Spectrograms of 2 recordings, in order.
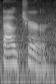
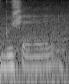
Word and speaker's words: Boucher: Yeah, I was saying Boucher. Not Boucher. At least I was SHing it, but Boucher. It's Boucher.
